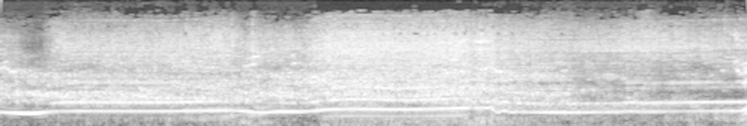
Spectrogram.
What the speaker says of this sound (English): Drifting around the right way.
